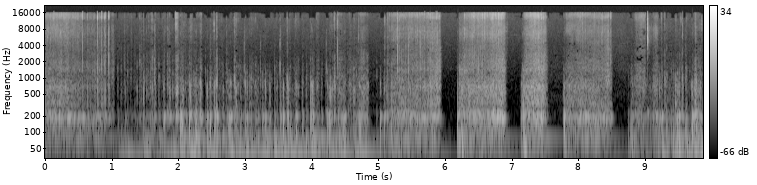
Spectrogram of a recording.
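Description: Long white nails on both hands scratch a black foam windscreen on a silver microphone, producing a dense, muffled, low rumbling scrape. The scratching runs almost continuously, with a few short silent breaks near the end.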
